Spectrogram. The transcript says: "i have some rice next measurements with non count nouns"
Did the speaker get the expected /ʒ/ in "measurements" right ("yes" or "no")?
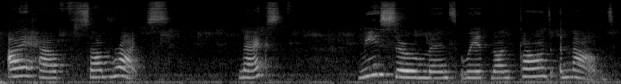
no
